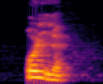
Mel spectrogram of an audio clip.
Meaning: swell (of water)
- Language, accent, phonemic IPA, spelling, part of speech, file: French, Canada, /ul/, houle, noun, LL-Q150 (fra)-houle.wav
